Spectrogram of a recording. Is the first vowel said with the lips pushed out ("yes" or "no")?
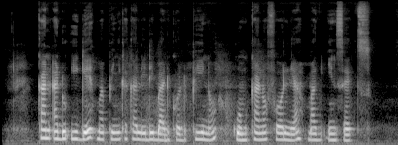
no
